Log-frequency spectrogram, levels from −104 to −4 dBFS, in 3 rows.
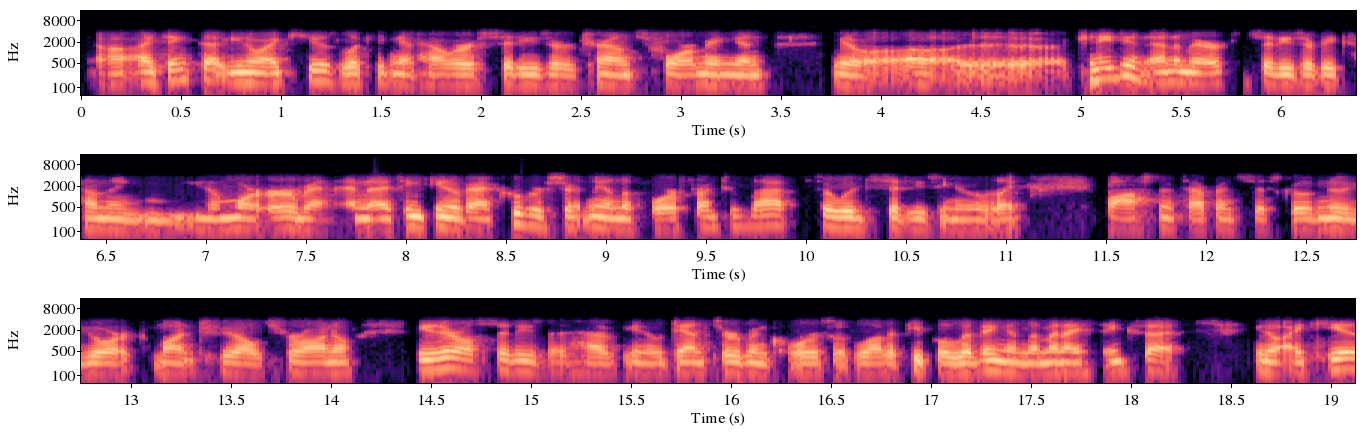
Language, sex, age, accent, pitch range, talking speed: English, male, 30-49, American, 115-130 Hz, 255 wpm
